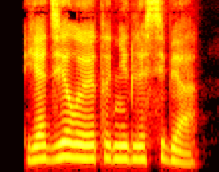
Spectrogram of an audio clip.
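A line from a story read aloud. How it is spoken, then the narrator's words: Grim. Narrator (Russian): ответил мрачно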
